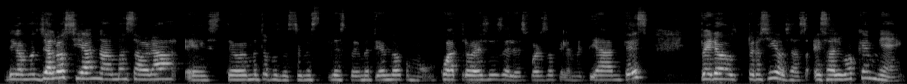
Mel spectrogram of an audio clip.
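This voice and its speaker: Chatty young woman, Peruvian–Costa Rican accent. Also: fairly high pitch. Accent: mixed Peruvian and Costa Rican. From Peru. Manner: chatty, many fillers and restarts. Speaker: guest, travel content creator. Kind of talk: casual live-stream chat. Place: traveling on a road trip, remote connection.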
